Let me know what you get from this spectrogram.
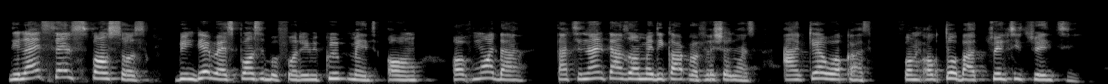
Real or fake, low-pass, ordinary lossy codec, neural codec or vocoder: fake; none; none; codec, 16 kHz, 2 kbps, FreqCodec, larger model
